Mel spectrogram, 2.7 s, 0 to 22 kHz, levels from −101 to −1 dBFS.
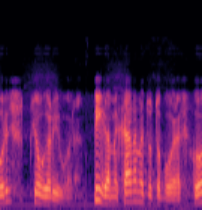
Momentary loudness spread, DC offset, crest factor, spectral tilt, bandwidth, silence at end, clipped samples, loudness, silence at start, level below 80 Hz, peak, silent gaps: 9 LU; under 0.1%; 20 dB; -6.5 dB/octave; 5.2 kHz; 0 s; under 0.1%; -29 LUFS; 0 s; -76 dBFS; -10 dBFS; none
